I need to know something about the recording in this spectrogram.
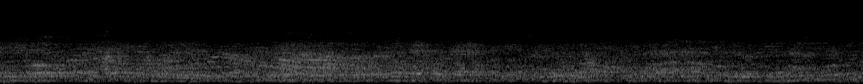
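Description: A crowd of men and women chatter and greet one another in a large echoing hall.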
